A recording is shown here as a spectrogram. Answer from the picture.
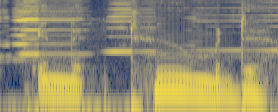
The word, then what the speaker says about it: Entombed: Here's a great song from a great band who are called Entombed. Got a silent B right there.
